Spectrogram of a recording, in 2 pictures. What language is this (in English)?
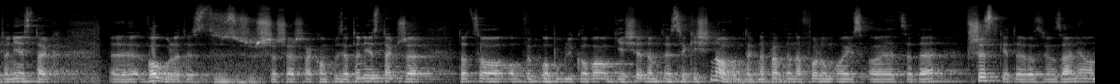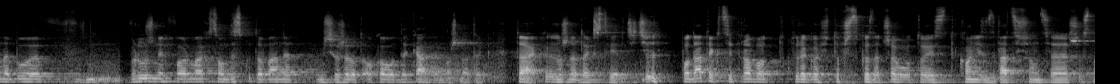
Polish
